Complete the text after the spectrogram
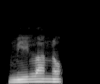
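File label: "Milano", Italian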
